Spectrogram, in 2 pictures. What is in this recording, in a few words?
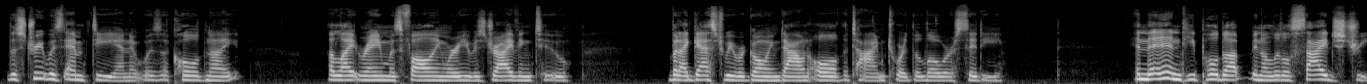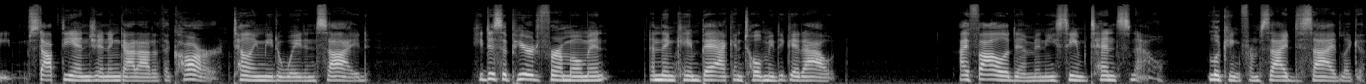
Narrative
